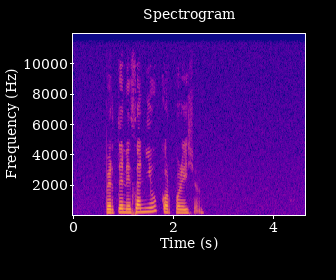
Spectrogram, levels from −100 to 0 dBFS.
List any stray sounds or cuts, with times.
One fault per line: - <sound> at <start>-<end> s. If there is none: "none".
none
